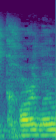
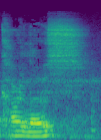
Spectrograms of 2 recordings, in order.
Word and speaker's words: Carlo: Carlo hi guys my name is Carlo not Carlos I know people will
